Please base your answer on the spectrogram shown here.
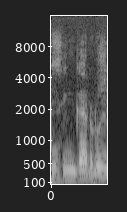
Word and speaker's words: Cinquerrui: Lo acentúo en la U. En la U. Cinquerruy, sí, claro, sí, lo castellanizamos.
